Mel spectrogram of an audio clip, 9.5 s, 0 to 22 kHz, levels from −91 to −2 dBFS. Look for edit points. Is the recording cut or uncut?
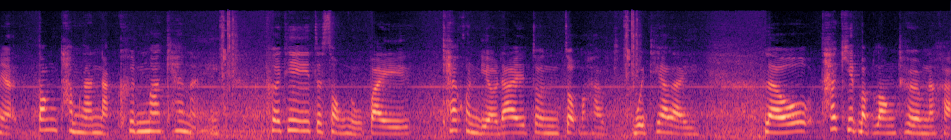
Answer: uncut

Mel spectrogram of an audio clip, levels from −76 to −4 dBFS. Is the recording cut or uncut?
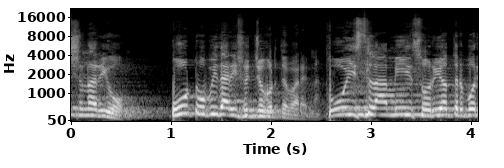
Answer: cut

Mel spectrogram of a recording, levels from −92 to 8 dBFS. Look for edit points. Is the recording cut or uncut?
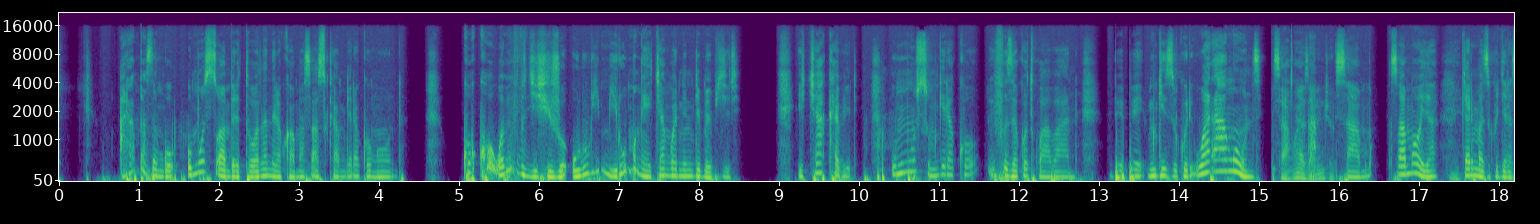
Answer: cut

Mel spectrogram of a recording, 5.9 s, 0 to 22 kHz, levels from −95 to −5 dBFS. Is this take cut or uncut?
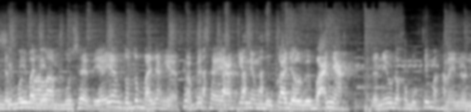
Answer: cut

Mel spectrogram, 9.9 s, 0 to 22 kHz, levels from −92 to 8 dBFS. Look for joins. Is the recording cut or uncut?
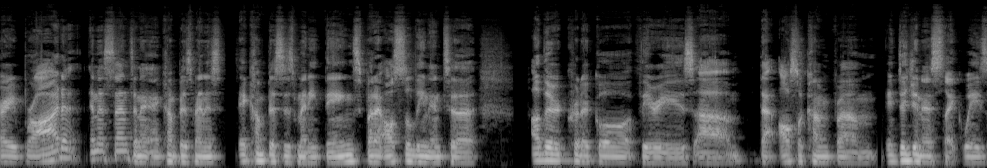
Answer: uncut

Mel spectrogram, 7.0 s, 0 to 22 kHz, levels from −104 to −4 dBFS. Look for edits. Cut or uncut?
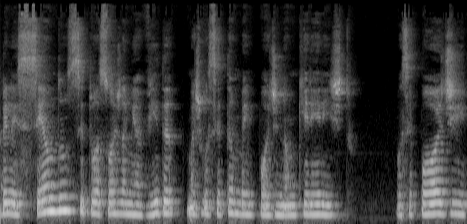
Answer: cut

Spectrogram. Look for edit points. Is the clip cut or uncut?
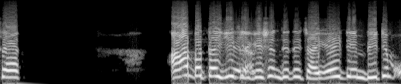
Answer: cut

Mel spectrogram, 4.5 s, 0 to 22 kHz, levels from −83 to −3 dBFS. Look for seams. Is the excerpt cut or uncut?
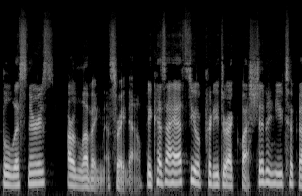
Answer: uncut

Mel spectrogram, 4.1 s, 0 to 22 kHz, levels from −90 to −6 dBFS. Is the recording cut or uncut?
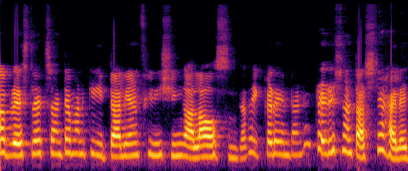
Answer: uncut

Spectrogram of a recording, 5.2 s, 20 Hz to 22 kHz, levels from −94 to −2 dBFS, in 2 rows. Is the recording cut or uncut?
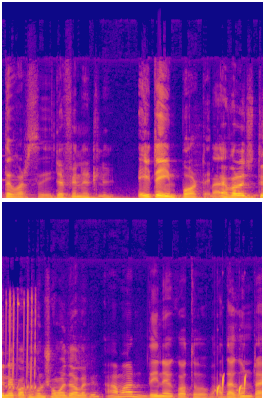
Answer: cut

